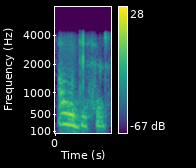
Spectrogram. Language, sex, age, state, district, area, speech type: Kannada, female, 18-30, Karnataka, Chitradurga, urban, conversation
